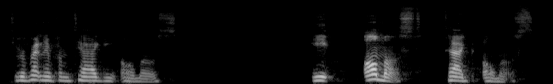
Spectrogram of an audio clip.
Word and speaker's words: Omos: Omos. – Did I say it right? Yeah, Omos. Yes. This was Omos. So it's like Almost. Almost.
